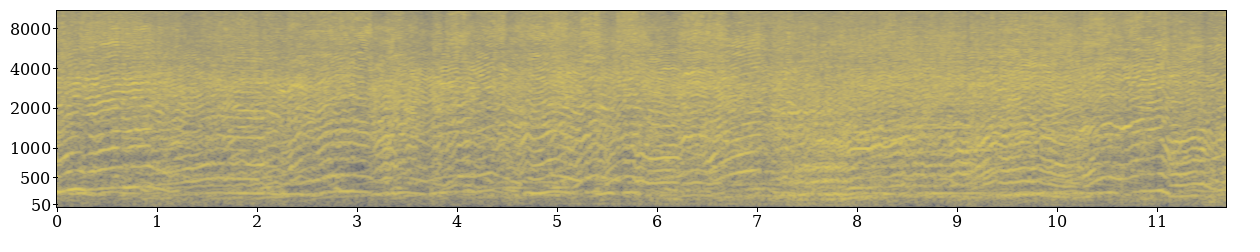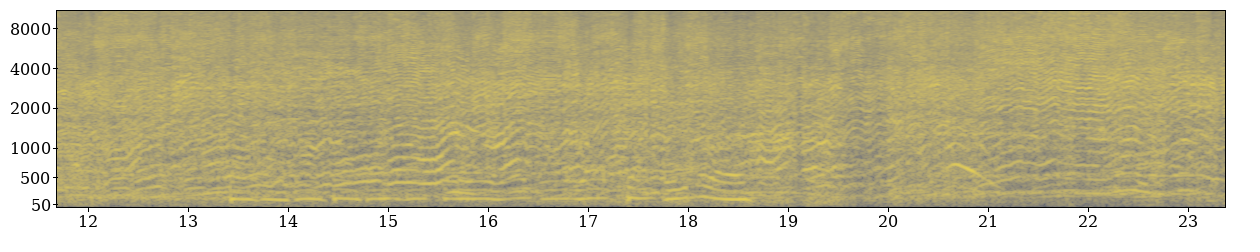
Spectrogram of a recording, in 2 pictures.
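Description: Several gas-powered 5th-scale RC trucks' small two-stroke engines running at once, revving up and down over and over so that their pitches keep rising and falling.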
